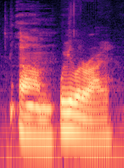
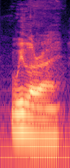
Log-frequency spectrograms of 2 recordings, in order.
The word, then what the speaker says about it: Wheelerii: Wheelerii. Wheelerii. You don't say it like the EI in English, like A, like Pergande. You add the I at the end to the end of the person's name.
